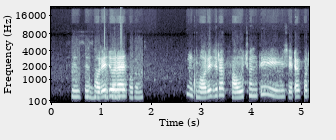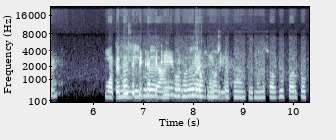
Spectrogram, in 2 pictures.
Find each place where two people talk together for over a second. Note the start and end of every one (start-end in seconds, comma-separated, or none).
6.6-8.8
